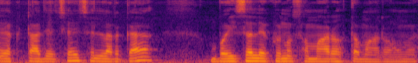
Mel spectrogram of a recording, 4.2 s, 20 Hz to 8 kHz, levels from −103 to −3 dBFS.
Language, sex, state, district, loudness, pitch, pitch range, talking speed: Hindi, male, Bihar, Muzaffarpur, -33 LUFS, 120 Hz, 115-125 Hz, 145 wpm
